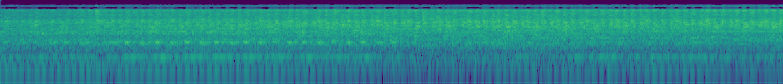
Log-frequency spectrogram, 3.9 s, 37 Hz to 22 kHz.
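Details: 1974 Ford Courier pickup, 1.8 L four-cylinder, swapped Weber or Holley carburetor, air pump removed, 4-speed manual: even, settled idle hum with a steady pulse, no misses or knocks; normal idle, runs pretty well.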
